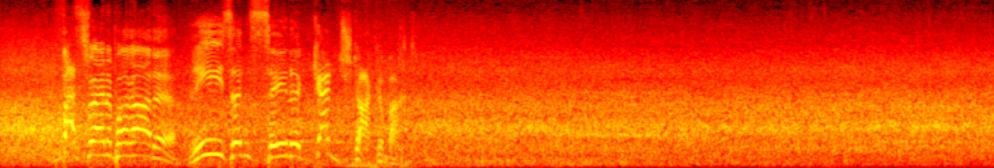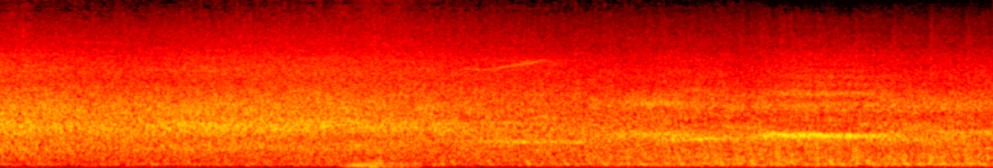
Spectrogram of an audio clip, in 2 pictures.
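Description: A stadium crowd murmurs and roars steadily in the background.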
